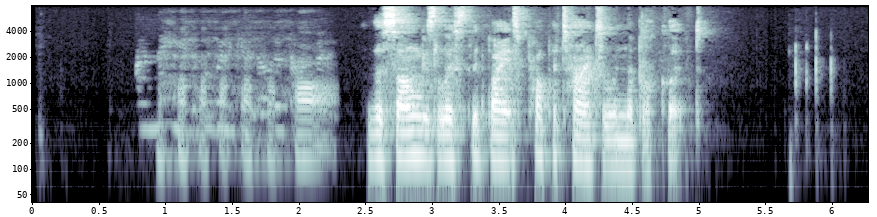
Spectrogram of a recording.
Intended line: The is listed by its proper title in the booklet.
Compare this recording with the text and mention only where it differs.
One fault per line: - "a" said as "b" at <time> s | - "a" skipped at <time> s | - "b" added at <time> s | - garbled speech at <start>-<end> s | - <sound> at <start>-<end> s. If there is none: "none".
- laugh at 0.8-2.3 s
- "song" added at 2.6 s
